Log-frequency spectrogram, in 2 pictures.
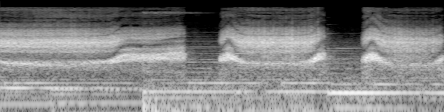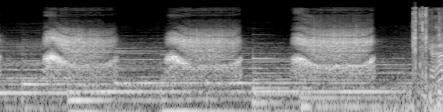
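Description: A kiwi gives about seven harsh, rising-then-falling shrieks, roughly one a second, over steady background music.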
